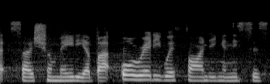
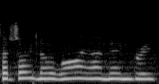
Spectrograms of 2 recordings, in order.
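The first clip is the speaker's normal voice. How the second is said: a hint of a higher, teenage daughter's voice; imitating daughter; 6 semitones higher, 3 dB louder than usual. Mother lightly voicing her teenage daughter's reply.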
